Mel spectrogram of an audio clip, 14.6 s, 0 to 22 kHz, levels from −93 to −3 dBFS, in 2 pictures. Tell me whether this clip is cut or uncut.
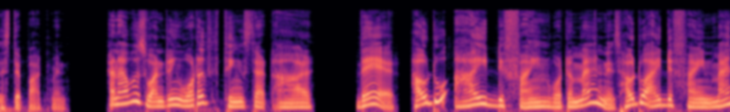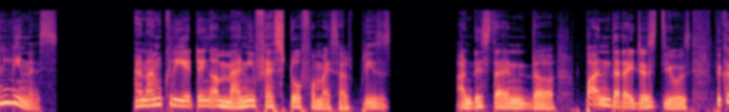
uncut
